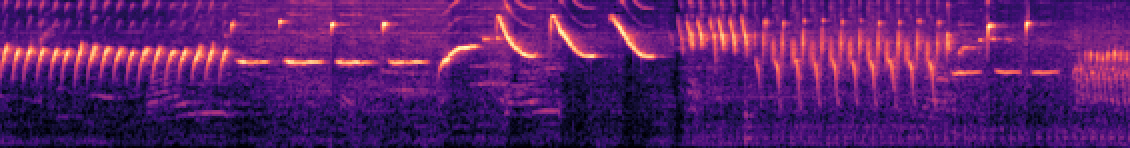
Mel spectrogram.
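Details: Yellow canary singing a varied song: a fast trill of high notes, steady whistled tones, loud descending swoops, then a rapid buzzy rattle and a flat whistle, all in quick succession.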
